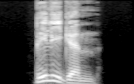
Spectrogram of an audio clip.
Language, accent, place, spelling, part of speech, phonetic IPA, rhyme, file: German, Germany, Berlin, billigem, adjective, [ˈbɪlɪɡəm], -ɪlɪɡəm, De-billigem.ogg
- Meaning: strong dative masculine/neuter singular of billig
